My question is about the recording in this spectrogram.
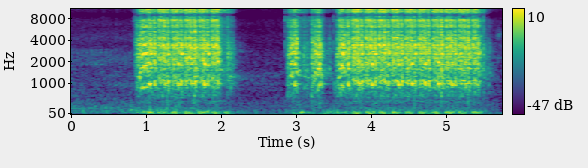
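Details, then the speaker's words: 1983 Honda V45 Sabre VF750S that had sat outside and wouldn't start, after cleaning the starter button contacts: two strong cranking bursts with a fast even whir and no grinding or clicking; the starter turns the engine properly. "button sounds good feels good all right well she will start if I really wanted to I could put the choke on and uh fire her up"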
